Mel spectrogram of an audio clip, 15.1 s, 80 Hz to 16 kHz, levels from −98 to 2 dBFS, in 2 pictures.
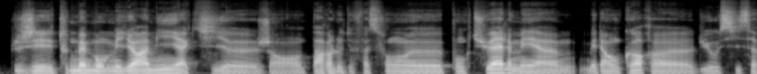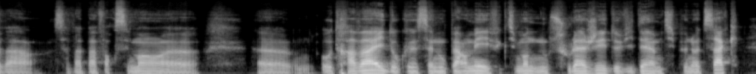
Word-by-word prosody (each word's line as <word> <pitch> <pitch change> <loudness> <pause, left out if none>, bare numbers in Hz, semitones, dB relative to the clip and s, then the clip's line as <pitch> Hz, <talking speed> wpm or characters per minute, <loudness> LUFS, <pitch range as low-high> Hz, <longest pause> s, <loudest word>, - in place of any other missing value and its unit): j'ai 95 -1 +1
tout - - -6
de 105 - 0
même 110 0 +7
mon 100 -2 +4
meilleur 100 +1 +6
ami 110 +2 +4
à - - +4
qui, 100 -1 -5
heu, 80 -2 -3
j'en 80 -1 -4
parle 95 +1 -1
de 85 - -14
façon, 90 +2 -4
heu, 85 0 +1
ponctuelle, 120 +8 +4
mais, 90 -1 +1
hem, 80 -2 0
mais - - -6
là 90 - +1
encore, 100 +2 +1
heu, 85 -1 -1
lui 95 -1 -7
aussi, 90 +3 -2
ça 95 -3 -3
va 80 0 -6 0.2
ça - - -11
va - - -8
pas - - -6
forcément, 90 0 -3
heu, 75 0 -4 0.6
heu, 75 -2 -6
au - - -16
au 95 - -5
travail. 100 +2 +5
Donc 90 -1 -6
ça 90 +2 -3
nous 90 0 -3
permet 95 +2 +1
effectivement 95 +1 -5
de 95 - -3
nous 90 -1 -5
soulager, 95 +3 0
de 95 0 -7
vider 90 +2 -4
un 90 -1 -1
petit 85 - -9
peu 90 - -11
notre 85 0 -4
sac. 115 0 +1
90 Hz, 200 wpm, -24 LUFS, 85-100 Hz, 0.6 s, même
